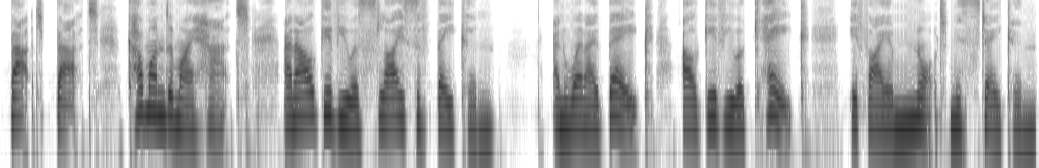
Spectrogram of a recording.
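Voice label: female British; Bat Bat Come Under My Hat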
